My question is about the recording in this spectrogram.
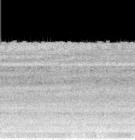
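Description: Steady, even background hiss of room noise with no distinct event.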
